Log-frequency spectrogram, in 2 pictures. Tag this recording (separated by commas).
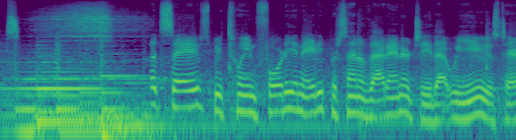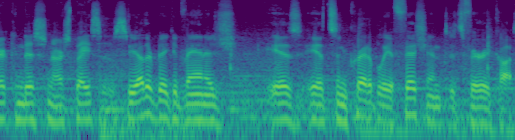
Speech, Music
